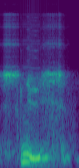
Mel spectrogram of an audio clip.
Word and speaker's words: snus: it what is yes this product well it's pronounced news comes from yeah most people won't have heard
